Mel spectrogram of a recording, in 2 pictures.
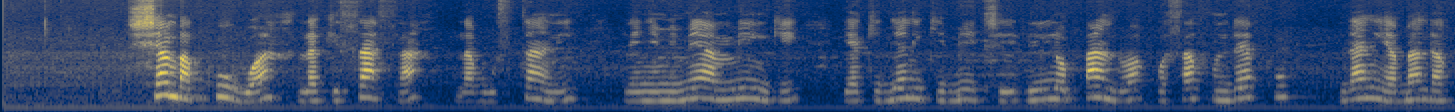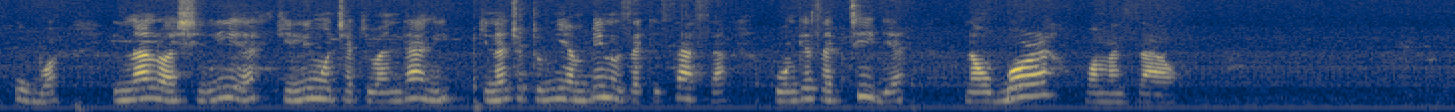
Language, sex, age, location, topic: Swahili, female, 18-24, Dar es Salaam, agriculture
